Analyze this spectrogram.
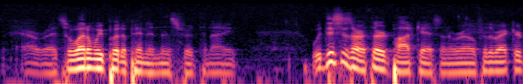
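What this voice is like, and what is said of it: Sore, tired voice. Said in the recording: “My voice is sore. I'm tired.”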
